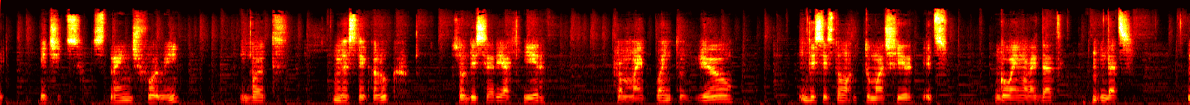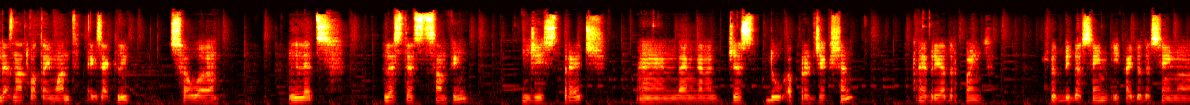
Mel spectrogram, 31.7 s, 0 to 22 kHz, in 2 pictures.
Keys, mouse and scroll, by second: 0.1 scroll down 1, 2.8 click, 2.8 scroll up 1, 3.3 middle click, 4.0 scroll down 4, 5.0 click, 5.6 shift+middle click, 6.4 scroll up 1, 6.9-8.8 middle drag, 9.7-10.4 scroll down 3, 10.2 shift+middle click, 10.2 scroll up 1, 14.3 scroll up 1, 16.3 scroll up 1, 18.7 Tab, 19.2 click, 19.2 2, 19.4 scroll down 1, 20.5 ctrl+click, 20.6 right click, 24.1 click, 26.7 middle click, 27.6 scroll up 1, 28.1 ctrl+click, 28.1 scroll down 1, 29.2 ctrl+click, 29.4 right click.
